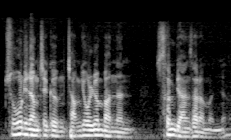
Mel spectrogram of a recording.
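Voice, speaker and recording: A man with a Gyeongsang Korean accent preaching a sermon as pastor, swinging between loud bursts and hushed whispers. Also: on the low side, fairly quick, low-quality recording. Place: church sanctuary.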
